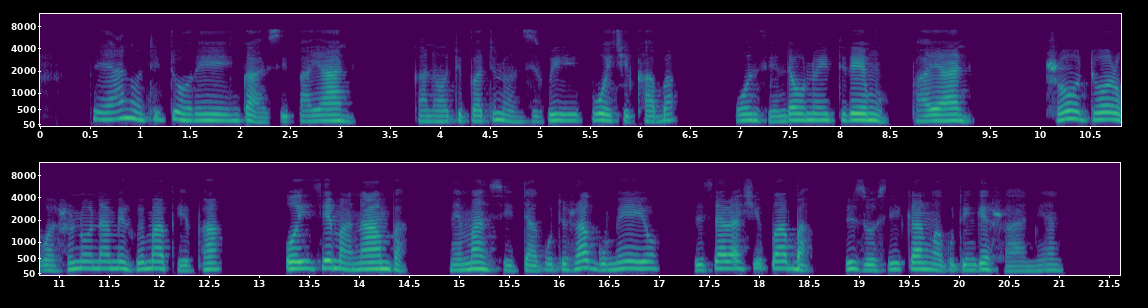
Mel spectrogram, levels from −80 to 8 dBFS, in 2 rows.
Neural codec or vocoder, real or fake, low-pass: none; real; 7.2 kHz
